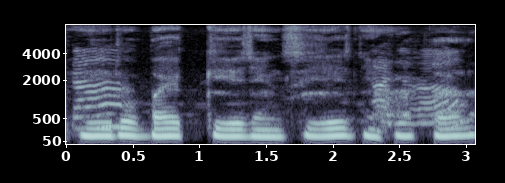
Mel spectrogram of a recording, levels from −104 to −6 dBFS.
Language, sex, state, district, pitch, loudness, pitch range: Hindi, male, Uttar Pradesh, Hamirpur, 135 Hz, -32 LUFS, 130-140 Hz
